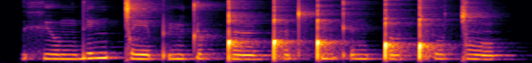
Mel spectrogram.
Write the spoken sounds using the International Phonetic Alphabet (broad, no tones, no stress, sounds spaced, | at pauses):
xʲ o ŋ d e ŋ ǀ e pʼ y d ɽ ʊ ǃ ə̃ː ǃʼ ə̃ t ǃ ĩ kʼ ɘ ŋ ǃ ʊ ǃʰ o ǀ õ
